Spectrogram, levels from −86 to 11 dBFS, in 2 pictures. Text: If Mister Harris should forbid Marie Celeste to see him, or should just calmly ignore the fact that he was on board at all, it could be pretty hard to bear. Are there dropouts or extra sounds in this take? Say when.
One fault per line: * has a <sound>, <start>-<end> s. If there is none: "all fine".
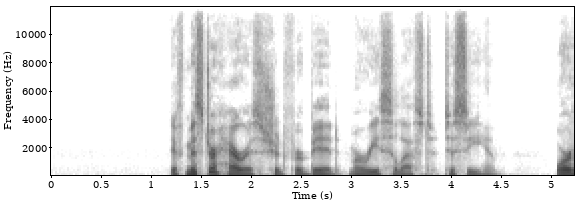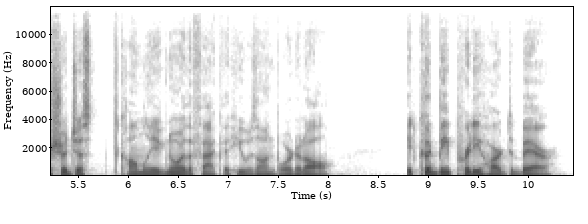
all fine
